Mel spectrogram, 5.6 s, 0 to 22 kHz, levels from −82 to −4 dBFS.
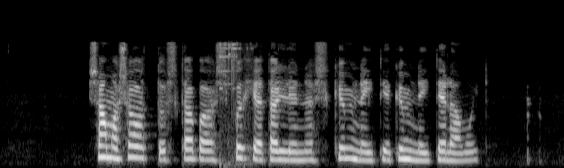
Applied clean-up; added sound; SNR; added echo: none; Coin (dropping); 13 dB; none.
